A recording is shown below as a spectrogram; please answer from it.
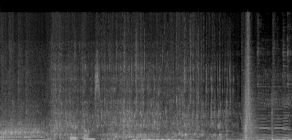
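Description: A toilet flushes and its cistern refills, a loud rushing gush of water swirling and gurgling through the bowl before settling into a steady refill trickle, with a voice speaking over the start.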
